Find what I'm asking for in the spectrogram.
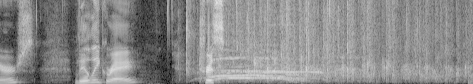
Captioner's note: audience applauding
